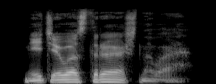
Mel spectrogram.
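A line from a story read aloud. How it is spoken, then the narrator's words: Snorting remark. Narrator (Russian): хмыкнул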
